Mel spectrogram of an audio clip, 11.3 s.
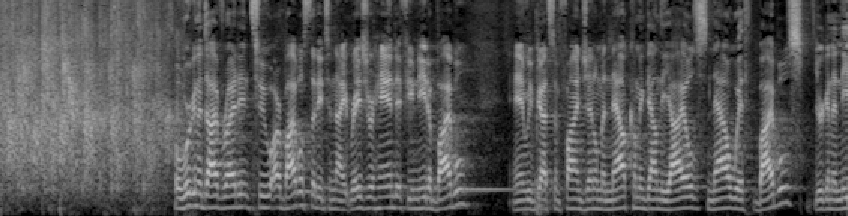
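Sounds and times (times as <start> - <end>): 
audience round of applause after worship: 0.0 - 2.4
speech: 2.4 - 11.2.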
